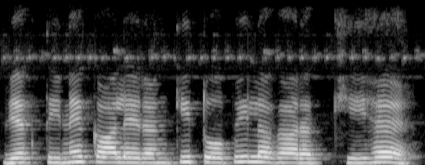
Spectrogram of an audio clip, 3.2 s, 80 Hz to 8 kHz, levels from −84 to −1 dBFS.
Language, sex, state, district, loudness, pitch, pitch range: Hindi, female, Uttar Pradesh, Shamli, -15 LUFS, 230 Hz, 220-245 Hz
